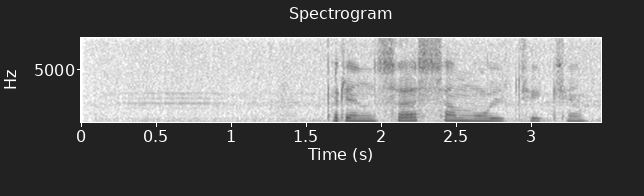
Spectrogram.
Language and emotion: Russian, neutral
